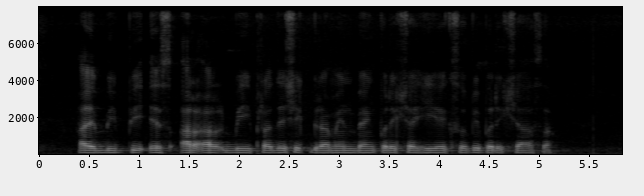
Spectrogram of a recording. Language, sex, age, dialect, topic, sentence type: Marathi, male, 18-24, Southern Konkan, banking, statement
